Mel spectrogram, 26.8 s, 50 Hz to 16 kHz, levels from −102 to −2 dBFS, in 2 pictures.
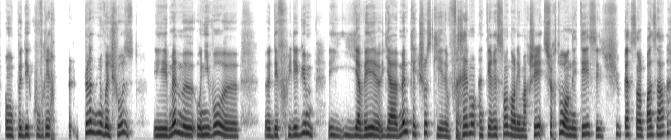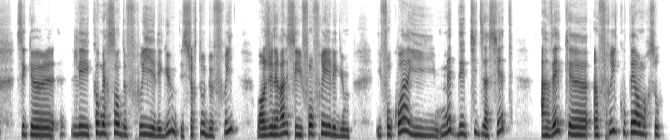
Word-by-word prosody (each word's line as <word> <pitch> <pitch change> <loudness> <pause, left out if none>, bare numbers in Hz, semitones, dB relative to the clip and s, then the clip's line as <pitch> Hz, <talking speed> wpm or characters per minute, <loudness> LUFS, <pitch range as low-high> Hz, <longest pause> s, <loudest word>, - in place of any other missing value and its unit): On 180 -1 0
peut 185 +2 -3
découvrir 190 - -4
p 100 +1 -53 0.4
plein 255 +3 +4
de 255 - -2
nouvelles 215 -6 +2
choses 235 +2 -3 0.4
et 180 0 +2
même, 240 +5 +4
heu, 195 -3 +3
au 190 -1 +4
niveau, 205 +4 +3
heu 165 -2 -2 0.5
heu, 175 - 0
des 185 +3 0
fruits-légumes, 195 +4 -2 0.3
i 190 - -4
il 175 +1 -7
y 190 - +3
avait 175 -1 +3
il 165 - -7
y - - +1
a 170 -1 +4
même 255 +8 +4
quelque 220 -4 -5
chose 245 0 -3
qui 180 -6 -6
est 165 -1 -2
vraiment 210 +9 -2
intéressant 190 +3 -2
dans 190 -4 +1
les 165 -1 0
marchés, 185 +7 -1
surtout 235 +3 -4
en 195 -3 +2
été, 185 +5 -1
c'est 175 -6 -7
super 200 +4 -6
sympa 185 0 -1
ça, 200 +2 -3 0.5
c'est 210 -1 -4
que 190 -3 +3 0.3
les 210 -1 0
commerçants 235 +1 +3
de 200 -1 -3
fruits 210 +1 -2
et 185 - +2
légumes 220 - -1
et 175 - -6
surtout 190 - -3
de 180 -3 -3
fruits, 285 - -3 0.4
en 180 +1 +5
général, 200 +4 +4
c'est 225 -3 -2
ils 195 - +1
font 225 +4 +3
fruits 230 +1 +1
et 215 - +3
légumes. 170 -5 -2 0.5
Ils 190 - -7
font 200 +1 0
quoi? 270 - +5
Ils 185 -6 -3
mettent 250 +4 -1
des 225 -1 -1
petites 220 0 -7
assiettes 200 - -3 0.5
avec, 230 +8 +3
heu, 200 -3 +4
un 195 - +2
fruit 270 +9 -2
coupé 260 -1 +4
en 240 -2 +6
morceaux. 205 -2 -5
195 Hz, 170 wpm, -23 LUFS, 180-225 Hz, 0.5 s, en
